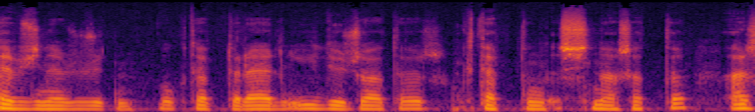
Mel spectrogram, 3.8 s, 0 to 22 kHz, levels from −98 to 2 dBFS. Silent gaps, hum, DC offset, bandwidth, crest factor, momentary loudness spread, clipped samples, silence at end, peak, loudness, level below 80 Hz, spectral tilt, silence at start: none; none; under 0.1%; 16.5 kHz; 20 dB; 10 LU; under 0.1%; 0 s; -6 dBFS; -27 LUFS; -62 dBFS; -4.5 dB/octave; 0 s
